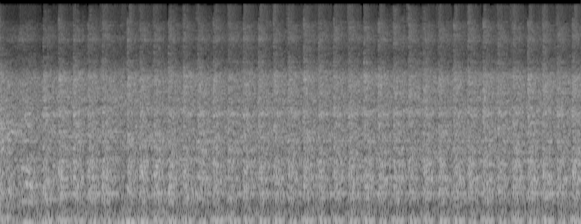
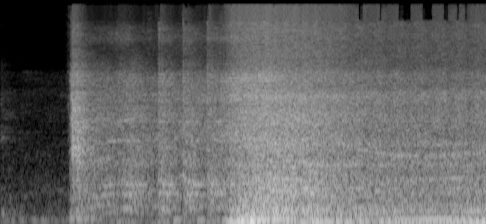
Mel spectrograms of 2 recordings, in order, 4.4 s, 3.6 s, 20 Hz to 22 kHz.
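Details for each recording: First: Mercedes W124 E320 convertible, M104 six-cylinder non-runner, after harness work: steady starter cranking about three turns a second for six seconds, never catches; no fuel delivery, fuel pump not running, relay also suspected. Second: Mercedes W124 E320 convertible, M104 six-cylinder, after fuel pump was jolted with battery power: cranks briefly, catches at once and settles into a steady, even idle; starts healthy, fuel pump likely the fault.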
